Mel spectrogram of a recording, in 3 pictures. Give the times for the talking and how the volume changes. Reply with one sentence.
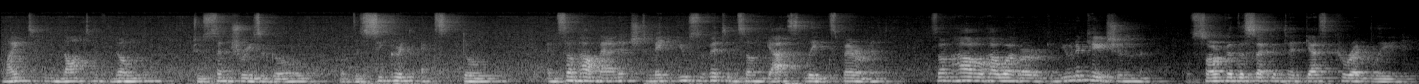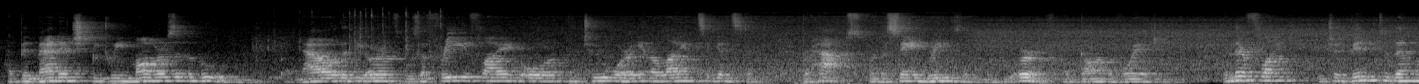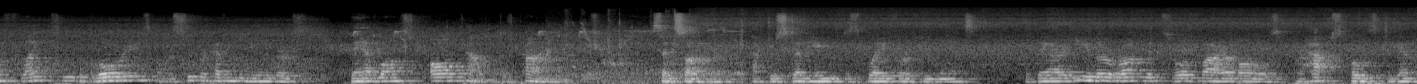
You can hear the talking from 0.0 to 42.5 s, at a steady volume.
